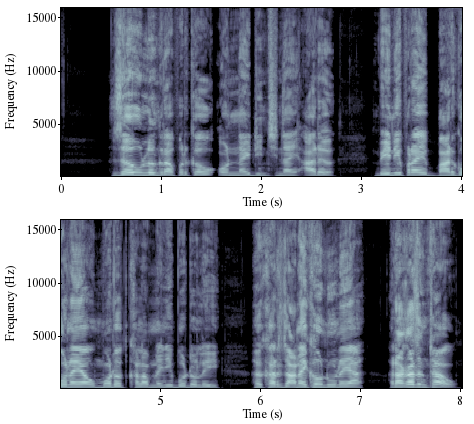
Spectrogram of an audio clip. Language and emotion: Bodo, angry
